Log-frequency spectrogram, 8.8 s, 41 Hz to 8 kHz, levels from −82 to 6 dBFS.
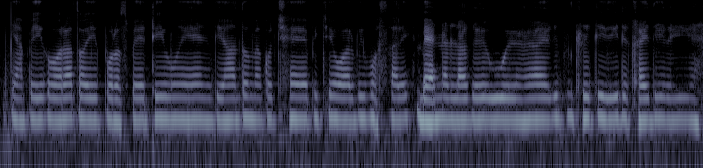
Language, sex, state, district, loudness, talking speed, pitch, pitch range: Hindi, female, Chhattisgarh, Kabirdham, -39 LUFS, 205 wpm, 185 Hz, 185-190 Hz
